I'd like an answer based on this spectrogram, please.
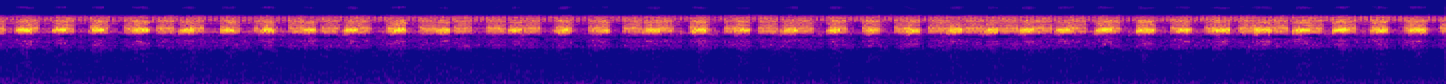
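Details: Cicadas singing in summer in Provence, southern France: a dense, dry buzzing chorus with fast rasping pulses, several insects overlapping so the rhythm stays uneven throughout.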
